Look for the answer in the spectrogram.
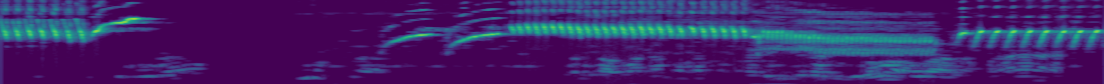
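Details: Canary song with a long roll, aimed at getting idle canaries singing: a pulsed trill, a brief pause, two rising whistles, then a long buzzy roll dropping in pitch and a final rapid trill.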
